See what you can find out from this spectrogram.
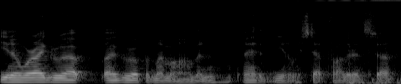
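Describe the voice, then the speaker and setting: A man with a Texan accent, very deep, low pitch, dark, mellow tone, ordinary pitch variation and a moderate pace, with audible room echo. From US South, Texas (rural Brazoria County south of Houston). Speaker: singer-songwriter and pianist. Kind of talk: casual chat. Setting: backstage dressing room.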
